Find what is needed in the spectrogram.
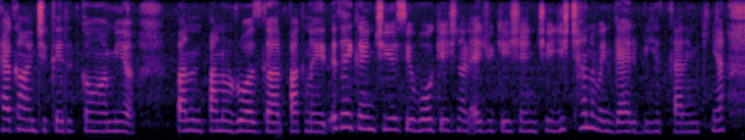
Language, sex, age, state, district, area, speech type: Kashmiri, female, 30-45, Jammu and Kashmir, Ganderbal, rural, spontaneous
